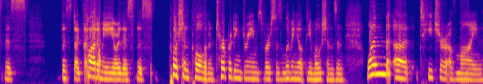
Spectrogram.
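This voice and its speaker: A woman's voice: lowish voice, low-quality recording. A woman hosting a radio talk show, asking her guest questions in thoughtful, searching phrases. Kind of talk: radio interview.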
